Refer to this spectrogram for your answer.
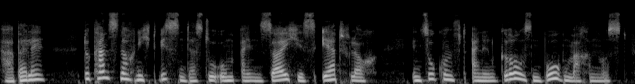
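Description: Lady doing a gentle mama animal, soft and caring, breathy, storybook. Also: lowish voice, expressive, moderate pace, no room sound, clean studio sound. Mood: tender. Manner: soft, soothing.

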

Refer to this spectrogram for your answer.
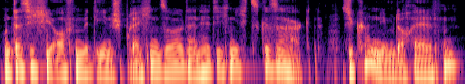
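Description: A man's voice: fairly low pitch, expressive, brisk, breathy edge, full character voice. A man reading as a shy, worried wife. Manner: quiet and timid. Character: shy, reserved young wife, worried and timid.

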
